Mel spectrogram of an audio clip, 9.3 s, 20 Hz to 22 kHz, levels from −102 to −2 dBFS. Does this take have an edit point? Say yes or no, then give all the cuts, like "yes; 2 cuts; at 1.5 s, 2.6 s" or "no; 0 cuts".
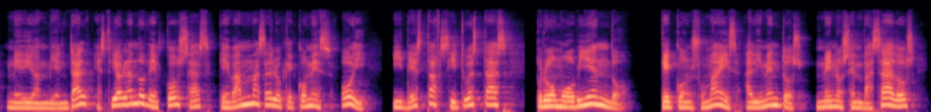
yes; 5 cuts; at 1.6 s, 2.7 s, 3.8 s, 4.4 s, 5.2 s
